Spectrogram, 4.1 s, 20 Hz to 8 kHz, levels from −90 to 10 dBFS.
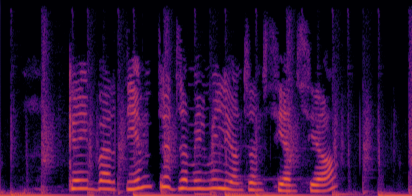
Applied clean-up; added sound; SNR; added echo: none; Drum kit; 5 dB; none.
